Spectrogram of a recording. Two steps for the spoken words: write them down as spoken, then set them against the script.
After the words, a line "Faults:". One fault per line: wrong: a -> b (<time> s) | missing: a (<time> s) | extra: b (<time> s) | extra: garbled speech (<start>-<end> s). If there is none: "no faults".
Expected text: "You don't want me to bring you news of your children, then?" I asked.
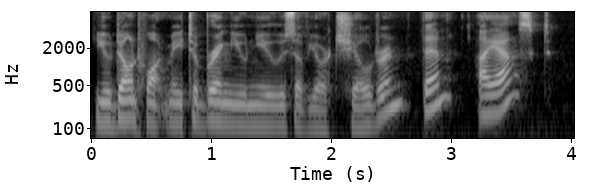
"You don't want me to bring you news of your children, then?" I asked.
Faults:
no faults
